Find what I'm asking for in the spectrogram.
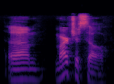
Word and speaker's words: Marchessault: Marchessault, is that how you pronounce it? – Yeah, the ex-Tampa guy.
